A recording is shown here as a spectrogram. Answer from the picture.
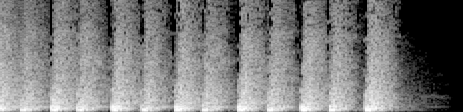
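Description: A fast, even drum roll on a drum struck with sticks, about eight strokes a second, cutting off suddenly near the end.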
